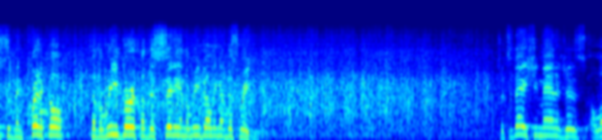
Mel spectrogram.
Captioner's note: applause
